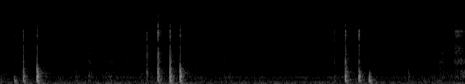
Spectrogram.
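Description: Long, teal-painted fingernails of both hands tap and lightly scratch a solid wood-grain desk surface. Sharp, dry clicks come in three quick clusters of taps, with faint scratching over a quiet background between them.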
